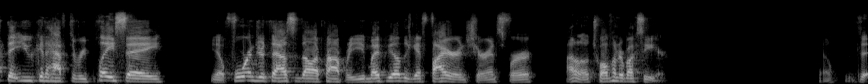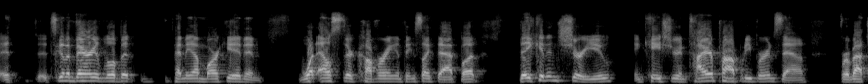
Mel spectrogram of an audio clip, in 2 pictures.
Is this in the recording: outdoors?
no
